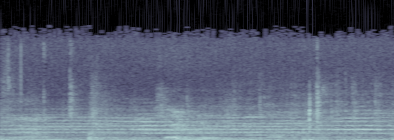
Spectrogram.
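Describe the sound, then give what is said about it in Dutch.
A fire engine siren blares loudly as another fire engine and an aerial platform truck arrive at a building after a fire alarm, its steady wailing tones held over a deep, rumbling engine noise for the whole few seconds. “Nog een brandweerwagen en een hoogwerker, ja hoor.”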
